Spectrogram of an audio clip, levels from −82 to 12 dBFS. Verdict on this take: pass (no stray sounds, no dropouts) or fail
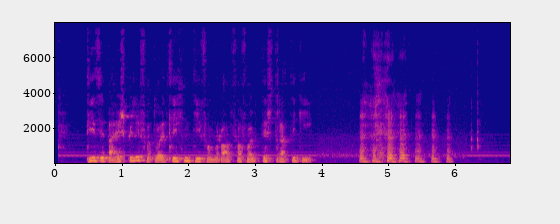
fail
